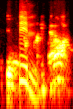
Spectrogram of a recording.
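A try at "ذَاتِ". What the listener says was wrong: সাকিনাল অক্ষরকে আপনি প্রথমে উচ্চারণ করছেন, এটা কিন্তু ভুল হবে।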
